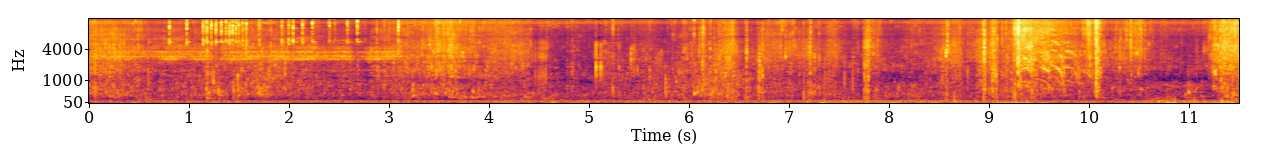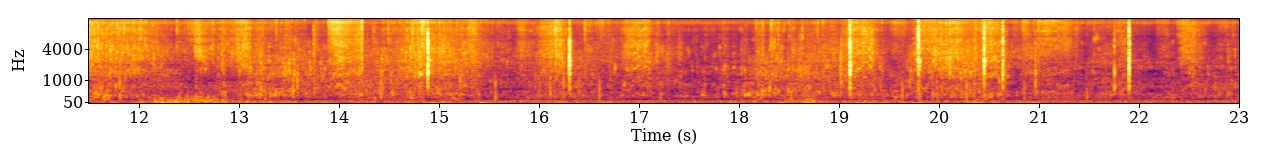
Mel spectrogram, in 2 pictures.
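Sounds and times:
water sloshing and lapping: 0.0s - 23.0s
sharp clicks: 0.6s - 3.3s
wind on microphone: 10.5s - 15.7s.

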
